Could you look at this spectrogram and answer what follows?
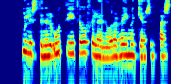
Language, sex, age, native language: Icelandic, female, 20-29, Icelandic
